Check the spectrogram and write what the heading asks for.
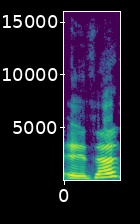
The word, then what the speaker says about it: Ayzal: नाम है एज़ल, स्पेलिंग है AYZAL, मीनिंग है अल्लाह पाक का तोहफ़ा।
